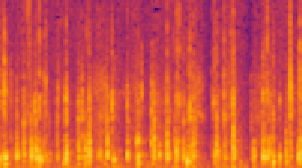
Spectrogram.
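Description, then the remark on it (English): A toy rattles and clatters as it is shaken hard, a dense run of rapid knocks and clicks lasting about two seconds with no voices. “Okay, I'm going to give you a shake.”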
